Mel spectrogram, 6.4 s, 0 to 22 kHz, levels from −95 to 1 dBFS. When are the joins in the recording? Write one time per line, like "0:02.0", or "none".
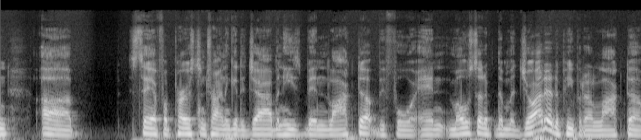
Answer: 0:04.9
